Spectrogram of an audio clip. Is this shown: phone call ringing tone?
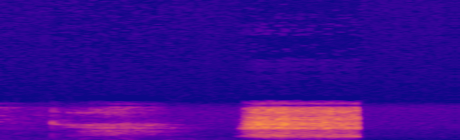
no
